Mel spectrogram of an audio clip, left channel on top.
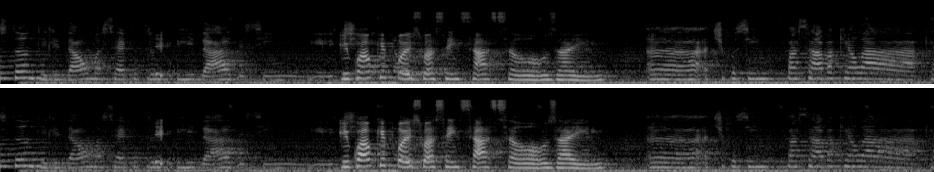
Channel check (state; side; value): normal; both; correlation 0.74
